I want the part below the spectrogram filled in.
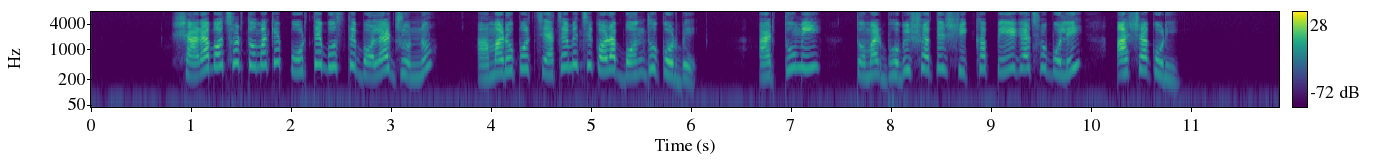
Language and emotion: Bengali, disgusted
